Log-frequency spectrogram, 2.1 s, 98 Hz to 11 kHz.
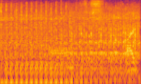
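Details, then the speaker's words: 2015 KTM 690 single-cylinder after replacing two clogged fuel filters to fix a lean mixture and power loss around 4000 rpm; valves were checked OK. Steady single-cylinder thump at idle with regular pulses and no misses. Normal idle. "still disassembled but it was running fine so next thing to do is of course to go out in the woods and have a nice test ride to see whether the power is there"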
